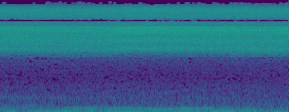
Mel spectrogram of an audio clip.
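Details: Courtship song of a male blackish cicada directed at a nearby female who ignores him: a steady, intense, sizzling high buzz without pauses, over a quiet low hum.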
